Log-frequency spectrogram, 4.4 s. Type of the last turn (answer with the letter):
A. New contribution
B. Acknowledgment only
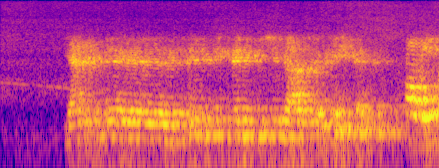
B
